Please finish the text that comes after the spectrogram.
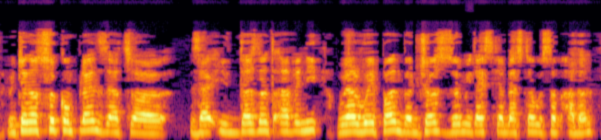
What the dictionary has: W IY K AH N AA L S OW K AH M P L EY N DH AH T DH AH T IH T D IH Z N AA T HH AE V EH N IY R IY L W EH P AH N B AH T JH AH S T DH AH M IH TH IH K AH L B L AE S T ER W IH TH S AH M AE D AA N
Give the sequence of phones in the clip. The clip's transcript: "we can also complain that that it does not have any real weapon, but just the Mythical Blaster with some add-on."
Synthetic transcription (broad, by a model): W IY K AH N AA L S OW K AH M P L EY N DH AH T DH AH T IH T D IH Z N AA T HH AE V EH N IY W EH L W EH P AH N B AH T JH AH S T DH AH M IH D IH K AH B L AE S T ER W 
